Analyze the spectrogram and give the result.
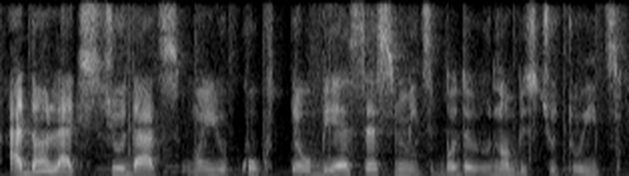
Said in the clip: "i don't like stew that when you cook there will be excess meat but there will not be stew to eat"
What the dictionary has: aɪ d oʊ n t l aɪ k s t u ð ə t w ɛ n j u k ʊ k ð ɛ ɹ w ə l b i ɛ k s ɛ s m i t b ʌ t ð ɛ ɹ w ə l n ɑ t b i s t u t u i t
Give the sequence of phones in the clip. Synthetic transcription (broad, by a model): aɪ d oʊ n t l aɪ k s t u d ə t w ɛ n j u k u k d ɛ w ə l b i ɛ s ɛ s m i t b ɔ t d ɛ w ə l n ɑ b i s t u t u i t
